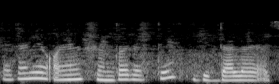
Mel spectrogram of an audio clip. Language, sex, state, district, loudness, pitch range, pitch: Bengali, female, Assam, Hailakandi, -16 LUFS, 205-260 Hz, 220 Hz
